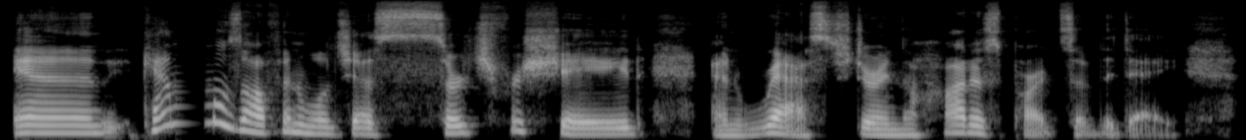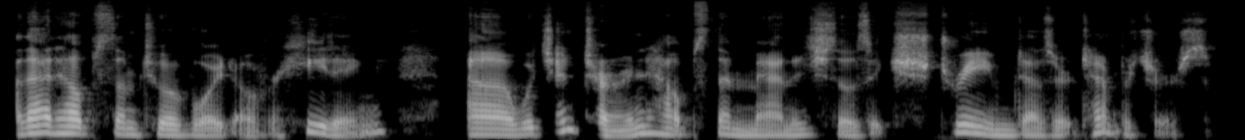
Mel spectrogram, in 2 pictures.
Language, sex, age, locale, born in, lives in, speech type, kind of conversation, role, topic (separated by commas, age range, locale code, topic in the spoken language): English, female, 60-64, en-US, United States, United States, read, expert-assistant, expert, How do camels survive in the desert?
